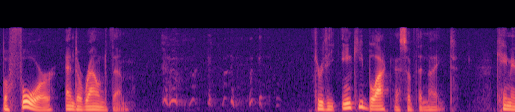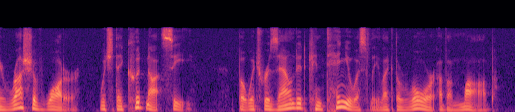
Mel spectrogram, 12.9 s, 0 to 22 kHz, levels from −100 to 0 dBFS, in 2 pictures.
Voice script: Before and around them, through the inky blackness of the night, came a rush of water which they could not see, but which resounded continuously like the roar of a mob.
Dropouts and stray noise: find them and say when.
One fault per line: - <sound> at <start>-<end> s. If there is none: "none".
- cough at 2.0-3.5 s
